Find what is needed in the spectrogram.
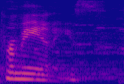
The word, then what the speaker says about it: Primanti's: And that's how you say it, Permanis. – Permanis. – We don't enunciate a lot here in Pittsburgh. There's a lot of words that don't get the full enunciation, as the spelling goes.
